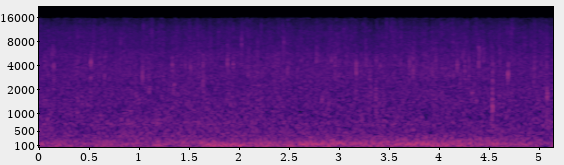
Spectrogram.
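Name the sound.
background rain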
